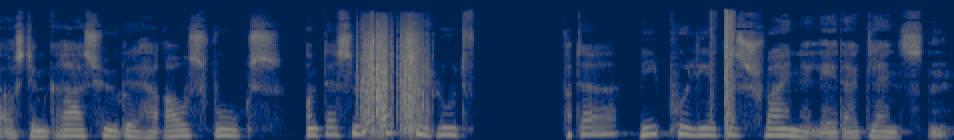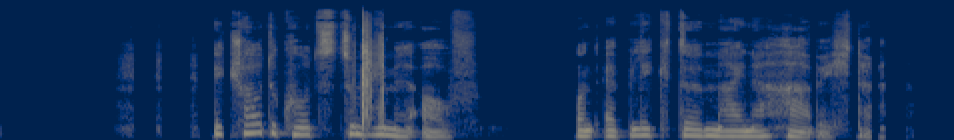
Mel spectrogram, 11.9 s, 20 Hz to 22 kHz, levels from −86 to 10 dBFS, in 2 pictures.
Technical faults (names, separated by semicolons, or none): cable scratch noise; digital broadcast dropout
